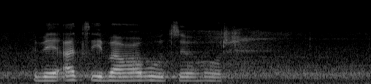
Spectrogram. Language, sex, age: Northern Sotho, female, 29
